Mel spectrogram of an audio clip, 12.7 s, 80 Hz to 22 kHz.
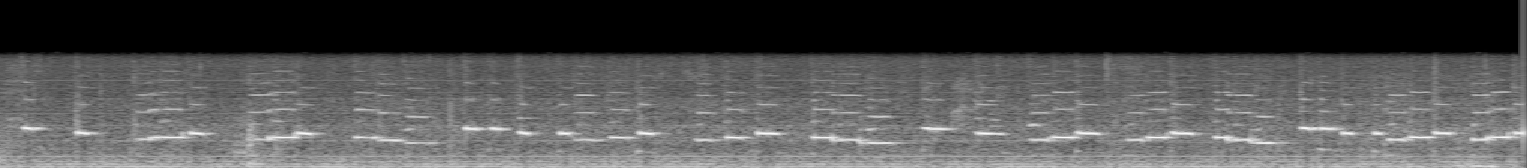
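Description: An 1842 Viennese flute playing a melody of short, quick notes in repeated phrases that rise and fall, over a steady low hum.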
